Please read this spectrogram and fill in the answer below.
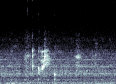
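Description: Near silence: faint room tone, with a brief soft scratchy sound about halfway through.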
